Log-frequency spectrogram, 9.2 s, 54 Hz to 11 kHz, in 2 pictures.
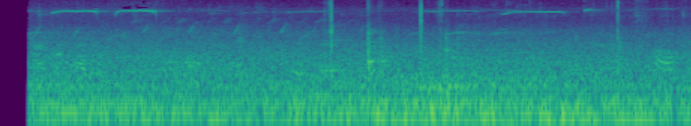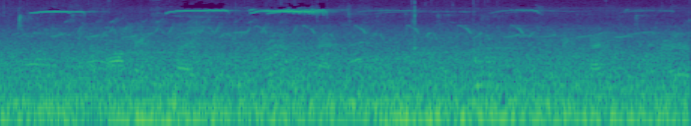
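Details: Several Cedar Waxwings (Bombycilla cedrorum), recorded 24 February 2023, give very high, thin, lisping whistle calls every second or so over a steady low rumble of wind or traffic.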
